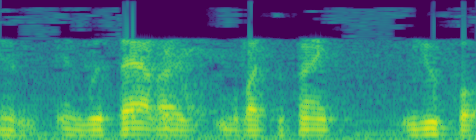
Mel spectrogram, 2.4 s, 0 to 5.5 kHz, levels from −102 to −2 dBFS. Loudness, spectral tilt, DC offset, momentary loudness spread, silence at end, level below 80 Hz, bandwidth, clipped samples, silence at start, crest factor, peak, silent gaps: -16 LUFS; -11.5 dB/octave; 1%; 8 LU; 0 s; -36 dBFS; 4.9 kHz; 0.1%; 0 s; 16 dB; 0 dBFS; none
